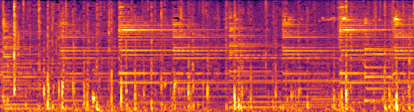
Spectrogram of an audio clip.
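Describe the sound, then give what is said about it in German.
Horse hooves clip-clop in a steady rhythm on a hard surface, fairly loud, with a faint whinny and ambient background noise around them. “Ein cooler Mann mit Hut reitet auf seinem Pferd”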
